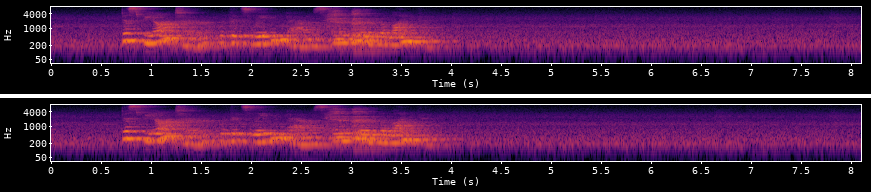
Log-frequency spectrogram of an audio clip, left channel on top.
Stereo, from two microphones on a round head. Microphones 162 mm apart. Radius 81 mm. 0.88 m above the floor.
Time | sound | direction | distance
0.7 | a woman speaking | 15° left (ahead or behind) | 0.6 m
2.8 | throat clearing | 55° left (ahead or behind) | 1.2 m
